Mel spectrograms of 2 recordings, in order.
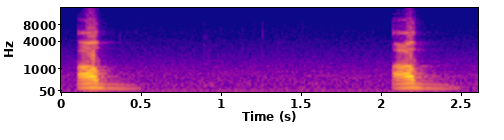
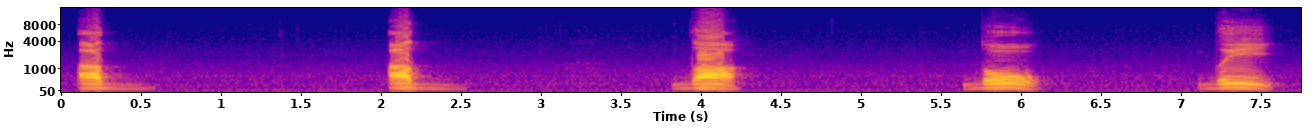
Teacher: ويكون صوت الاستطالة في بدايتها قويا ثم يتضاءل بالتدريج حتى ينتهي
